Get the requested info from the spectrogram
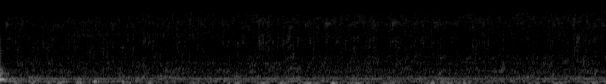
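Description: Faint steady background hum with an even low hiss, no distinct events.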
